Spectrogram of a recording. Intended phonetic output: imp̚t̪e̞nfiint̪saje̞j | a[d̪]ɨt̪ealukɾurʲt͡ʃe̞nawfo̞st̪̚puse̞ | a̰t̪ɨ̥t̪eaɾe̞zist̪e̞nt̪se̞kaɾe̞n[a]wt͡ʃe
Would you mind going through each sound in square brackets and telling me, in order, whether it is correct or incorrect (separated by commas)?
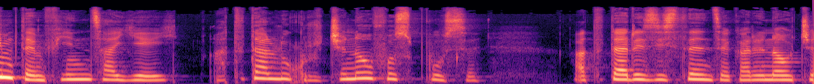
incorrect, correct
